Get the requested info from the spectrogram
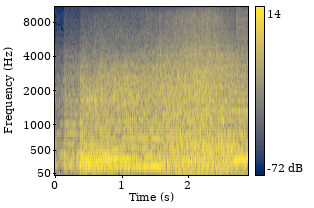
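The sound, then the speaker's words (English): A car engine rumbles as a car pulls forward to a pump at a gas station, starting abruptly after a brief quiet moment and holding a loud, steady drone with no voices. “Felix's car, which was waiting behind him, pulls up to the pump.”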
